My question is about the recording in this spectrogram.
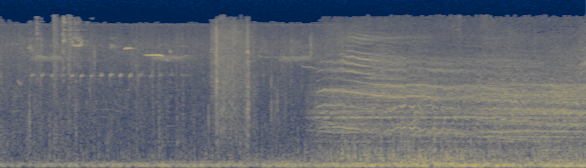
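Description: A deep rumble in a film soundtrack, building steadily louder. About five seconds in, a swell of tense music with many wavering high tones comes in over it.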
